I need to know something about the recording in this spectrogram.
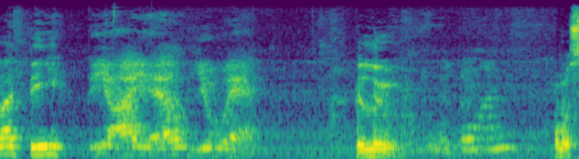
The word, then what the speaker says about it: Bilun: last name, or last name, not How do you spell that? B-I-L-U-N. Billoon.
